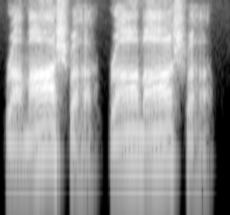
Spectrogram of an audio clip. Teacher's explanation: Rama Ashvaha becomes short A at the end of Rama, short A at the beginning of Ashvaha becomes Ramashvaha, Ramashvaha, right? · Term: long A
